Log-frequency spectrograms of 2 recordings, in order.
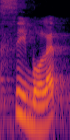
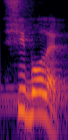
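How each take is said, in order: First: The word begins with a plain s sound. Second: The word begins with an sh sound. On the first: The speaker belongs to the enemy group and is caught. The speaker calls it wrong. "nggak pakai Y" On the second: The speaker belongs to the group allowed to cross. The speaker calls it right. "pakai Y"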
